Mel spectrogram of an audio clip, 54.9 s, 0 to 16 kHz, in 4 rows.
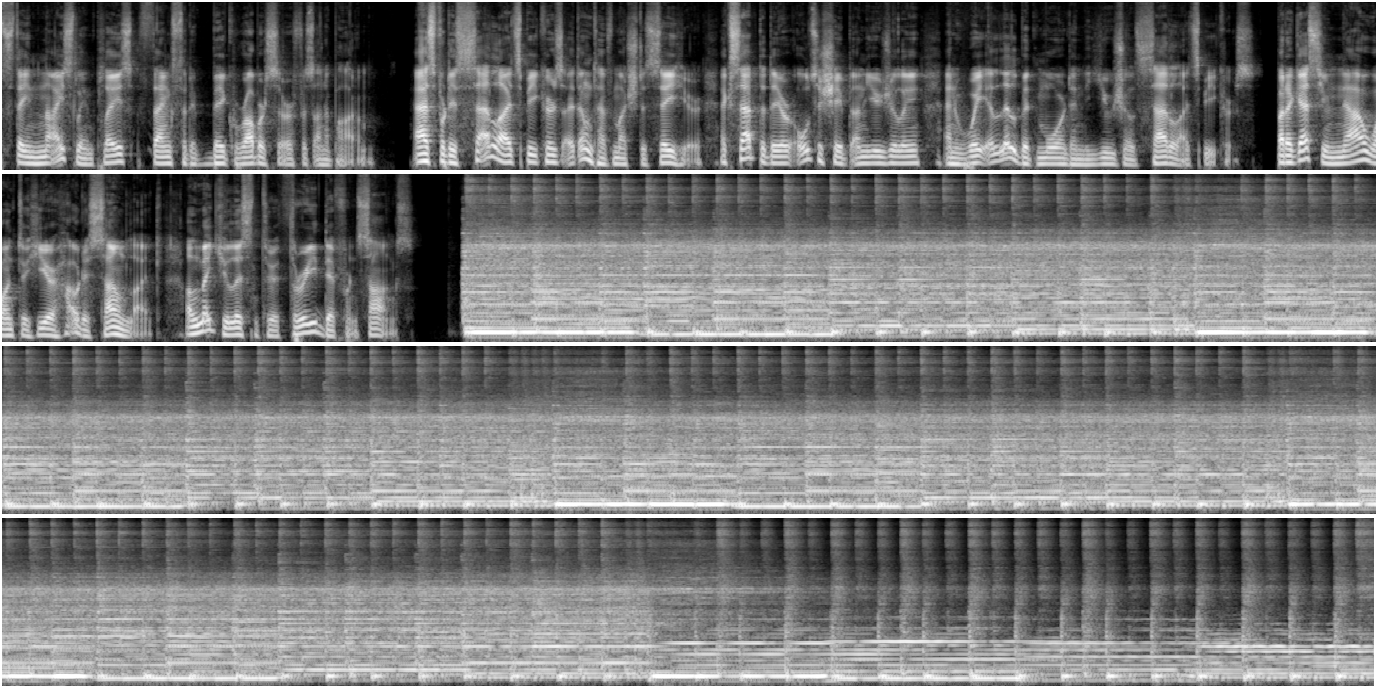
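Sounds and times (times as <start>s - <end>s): bass line: 18.4s - 54.9s
rock music through speakers: 18.4s - 54.9s.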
